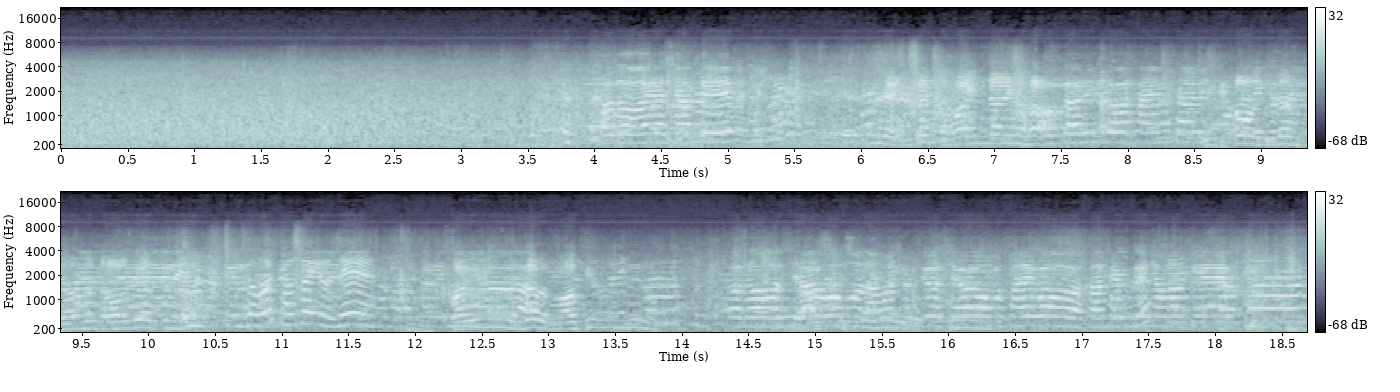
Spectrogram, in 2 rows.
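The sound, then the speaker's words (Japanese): Busy crowd bustle at the Yuriage morning market in Natori, selling squid, tuna, turban shells and local seri greens, with many overlapping voices chattering loudly and continuously after a few seconds of windy, surf-like outdoor noise near the Pacific shore. “閖上朝市は震災から2年後に再開。イカ、マグロ、サザエなどの魚介類から名取名物セリも並んでいます。”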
